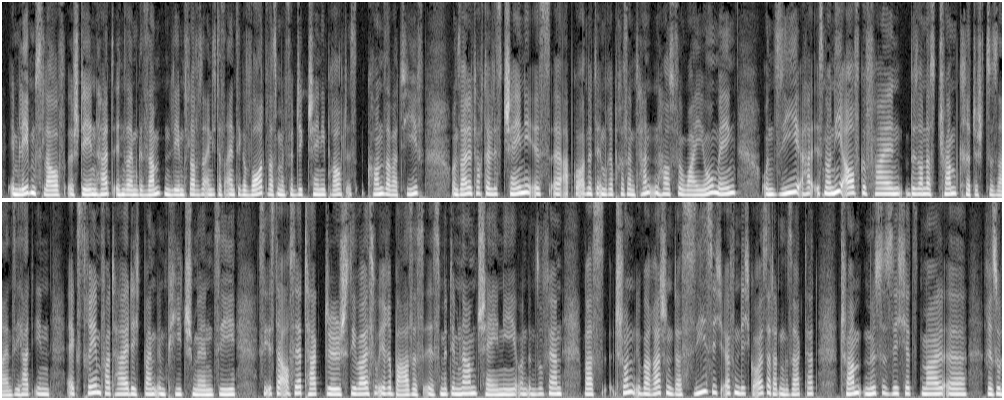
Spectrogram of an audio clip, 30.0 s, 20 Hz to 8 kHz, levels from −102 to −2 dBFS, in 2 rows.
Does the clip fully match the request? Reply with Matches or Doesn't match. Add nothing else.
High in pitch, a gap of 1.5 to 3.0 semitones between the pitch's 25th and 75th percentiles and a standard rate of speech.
Matches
